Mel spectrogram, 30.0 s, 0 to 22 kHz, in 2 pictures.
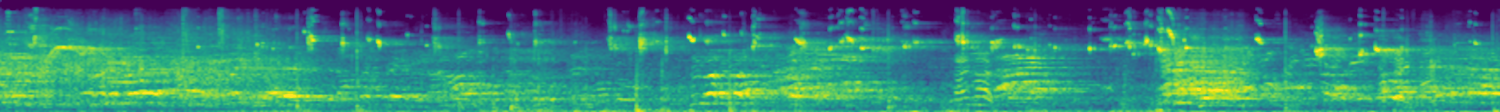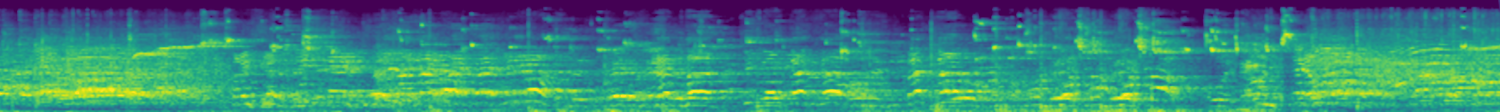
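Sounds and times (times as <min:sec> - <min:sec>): players shouting: 0:00.0 - 0:30.0.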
